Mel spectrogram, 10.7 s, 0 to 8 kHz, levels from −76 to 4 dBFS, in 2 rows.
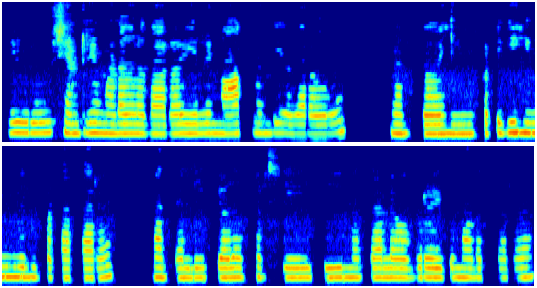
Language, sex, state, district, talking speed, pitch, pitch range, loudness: Kannada, female, Karnataka, Bijapur, 135 wpm, 200 Hz, 200-210 Hz, -23 LUFS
